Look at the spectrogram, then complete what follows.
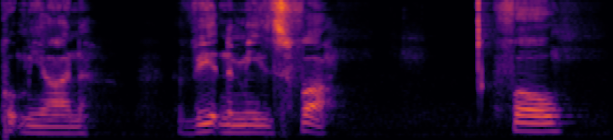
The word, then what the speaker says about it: pho: Pho, for the people that don't know, it's pronounced pho.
